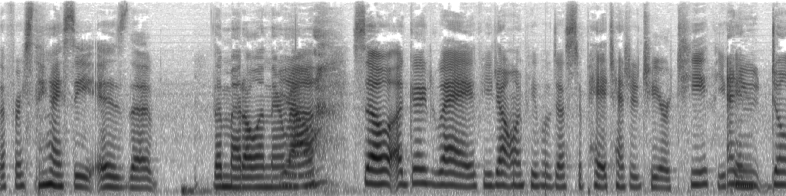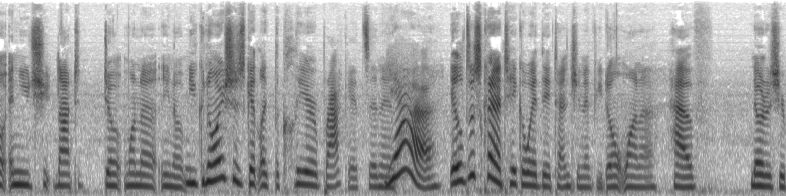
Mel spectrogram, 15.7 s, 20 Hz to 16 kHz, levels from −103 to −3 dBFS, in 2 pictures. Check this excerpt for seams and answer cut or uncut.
cut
